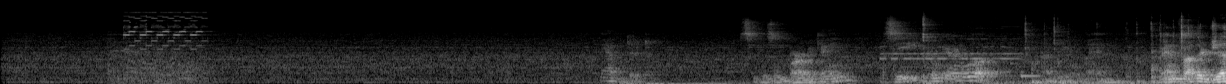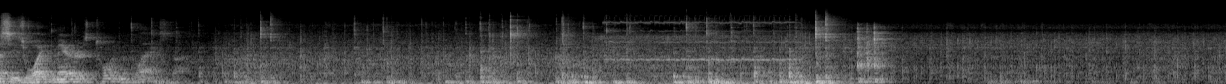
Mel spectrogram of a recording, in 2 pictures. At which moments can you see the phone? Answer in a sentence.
The phone can be heard from 1.1 to 2.1 s, from 8.8 to 10.6 s and from 18.2 to 20.3 s.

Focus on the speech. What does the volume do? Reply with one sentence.
The loudness of the speech goes up.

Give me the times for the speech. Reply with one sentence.
You can hear the speech from 6.0 to 14.1 s.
